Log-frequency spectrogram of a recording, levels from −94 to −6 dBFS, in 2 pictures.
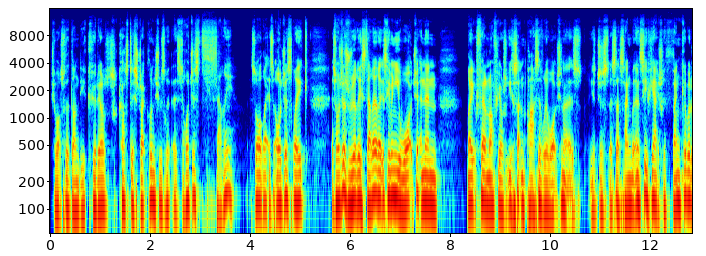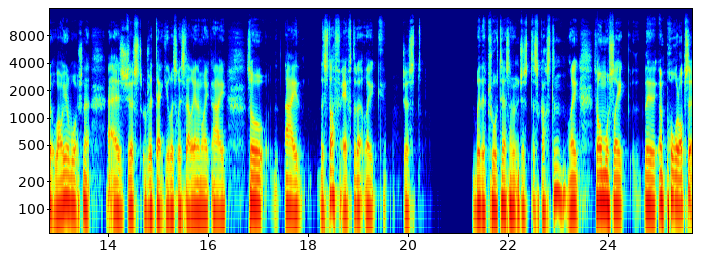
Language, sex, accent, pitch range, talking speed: English, male, British, 100-115 Hz, 215 wpm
